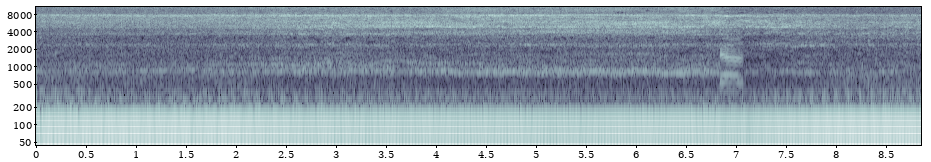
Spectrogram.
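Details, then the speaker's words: Freshly LS-swapped car on a cold start at about -5°C in the garage (-20 outside): steady thrumming idle with a thin, constant high whistle over it, coming from a throttle body screw that needs adjusting. "but that whistle you hear that's from that screw that needs to we need to adjust it"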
